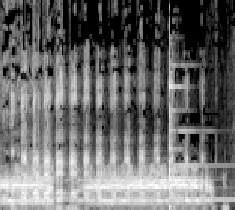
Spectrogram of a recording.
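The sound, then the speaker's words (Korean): A man on a phone call imitates a cicada's cry but it comes out as a wavering, goat-like bleat, held steadily for about two seconds with a rapid, trembling pulse before cutting off. “그 염소 아닌가, 염소? 염소잖아요. 아직 유충이라서.”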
